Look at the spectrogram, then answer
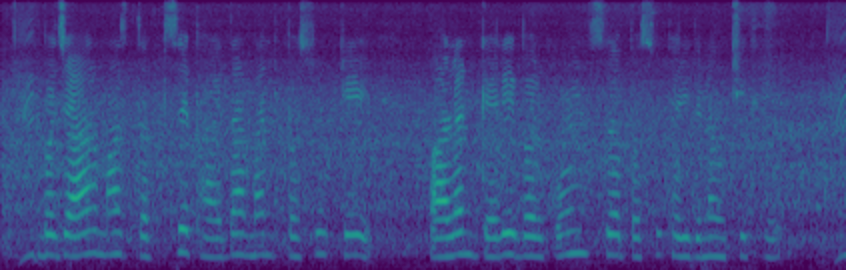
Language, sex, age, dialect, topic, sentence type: Chhattisgarhi, female, 18-24, Central, agriculture, question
